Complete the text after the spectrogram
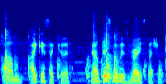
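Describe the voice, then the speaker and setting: A man reading character lines in a casual fan table read, playful and quick to laugh. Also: lowish voice, lively intonation. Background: background music.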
